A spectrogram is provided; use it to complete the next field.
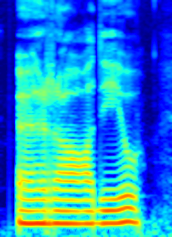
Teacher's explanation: there's this very slight E sound in front of the R. So it doesn't just start an R, like in English it would be radio. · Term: R sound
